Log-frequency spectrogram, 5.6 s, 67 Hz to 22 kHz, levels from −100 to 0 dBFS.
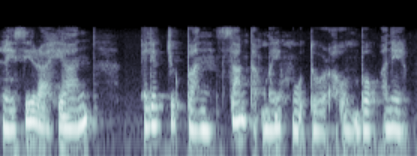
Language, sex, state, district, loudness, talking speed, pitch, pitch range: Mizo, female, Mizoram, Aizawl, -16 LUFS, 170 wpm, 185 Hz, 175-210 Hz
